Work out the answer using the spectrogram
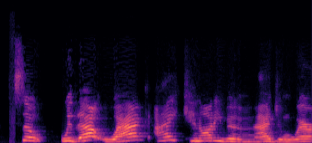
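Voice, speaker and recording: A woman's high-pitched voice with a non-native accent, ordinary pitch variation and a moderate pace. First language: not English. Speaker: student tour guide. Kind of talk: campus tour presentation. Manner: casual, with fillers; gets louder when excited.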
